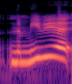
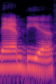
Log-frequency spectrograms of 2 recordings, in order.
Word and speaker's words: Namibia: okay hold on hold on uh christina says namibia is a country don't know what they talk about that's what i thought i thought it was a country that i was just mispronouncing nambia for the longest like i always thought it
